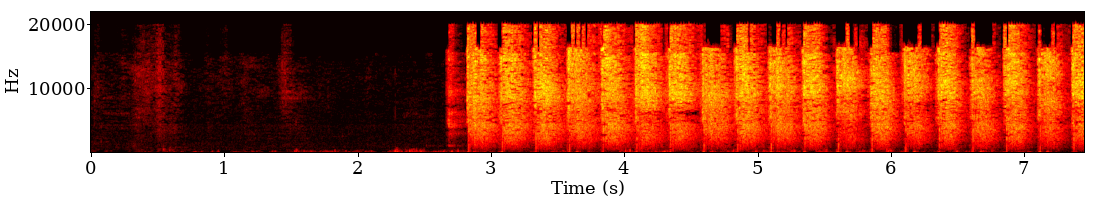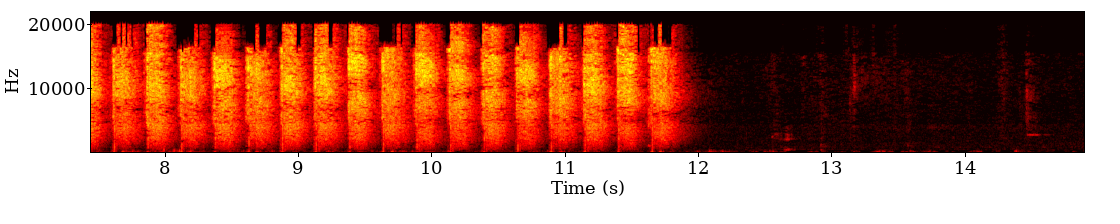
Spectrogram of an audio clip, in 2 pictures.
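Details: Multifunction OPT/RF laser machine, 1064 nm laser tip for pigment removal, test-fired: rapid, regular sharp snapping clicks, about four a second for roughly nine seconds.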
